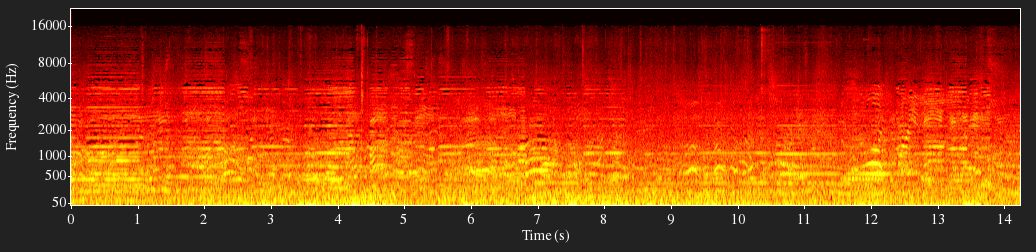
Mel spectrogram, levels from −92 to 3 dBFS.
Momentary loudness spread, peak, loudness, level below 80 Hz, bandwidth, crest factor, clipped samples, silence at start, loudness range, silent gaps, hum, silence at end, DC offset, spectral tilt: 5 LU; -4 dBFS; -21 LUFS; -26 dBFS; 13.5 kHz; 16 dB; under 0.1%; 0 s; 2 LU; none; none; 0 s; under 0.1%; -7 dB/octave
